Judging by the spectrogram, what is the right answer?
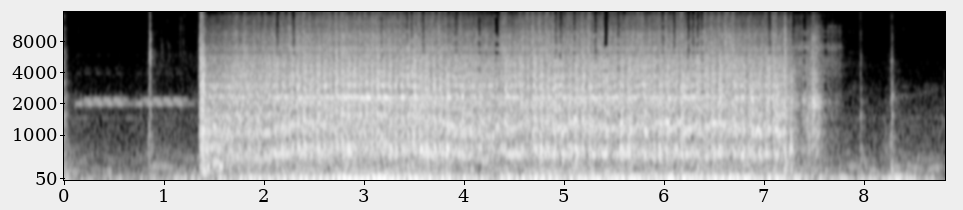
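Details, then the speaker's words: Mercedes W114 freshened engine, first start after reconnecting fuel pump wire: catches after cranking, runs raggedly about six seconds then dies; good oil pressure, no funny noises, cause not pinned down, timing unchecked. "It's sort of running. Water's running, it's got good oil pressure. Yeah. It's not making any funny noises, but it's just running like shit."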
